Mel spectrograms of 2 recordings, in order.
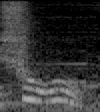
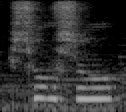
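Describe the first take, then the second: First: The second syllable begins with a soft w. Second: The second syllable begins with a clear sh. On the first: "when he speaks fast, I hear shu wu" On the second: "He says shu shu"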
